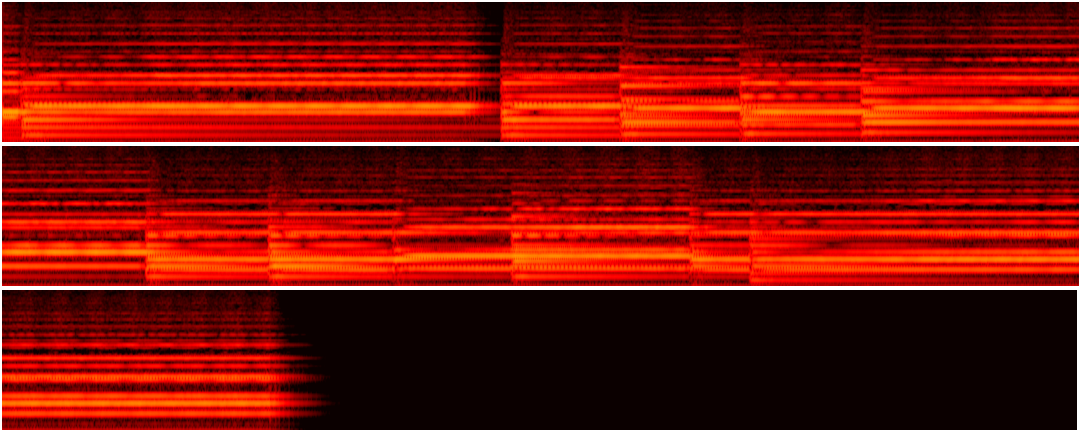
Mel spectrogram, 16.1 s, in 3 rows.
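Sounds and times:
flute duet: 0.0 - 12.3
piano: 0.0 - 12.4.

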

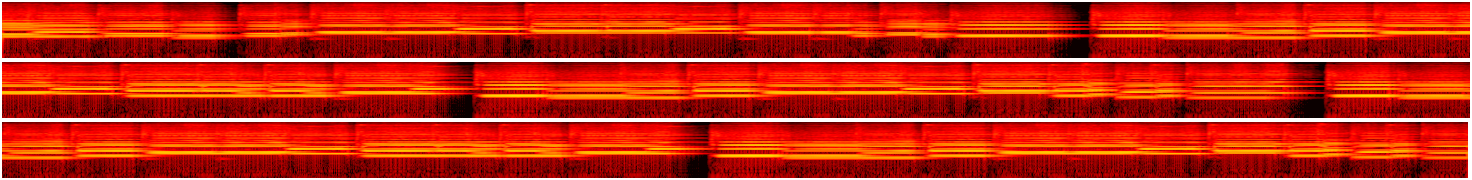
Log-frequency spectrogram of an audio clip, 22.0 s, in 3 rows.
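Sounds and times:
classical flute duet playing a waltz: 0.0 - 21.9.

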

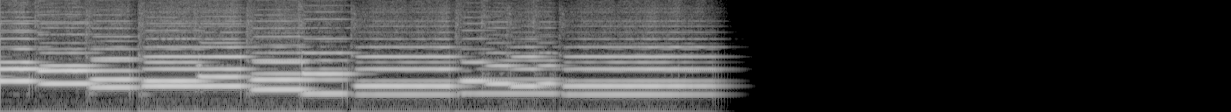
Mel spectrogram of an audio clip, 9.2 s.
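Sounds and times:
classical flute duet: 0.0 - 5.6.

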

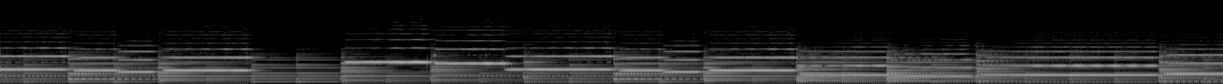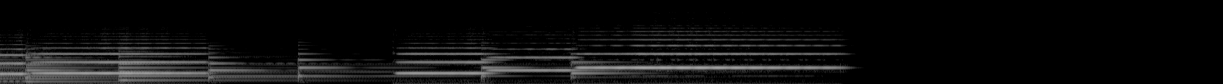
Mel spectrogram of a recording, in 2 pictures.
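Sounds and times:
flute solo: 0.0 - 2.7, 3.4 - 14.7, 16.2 - 20.9.

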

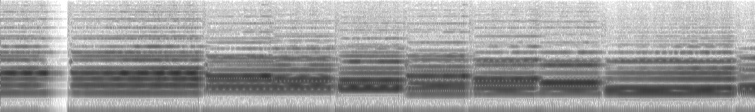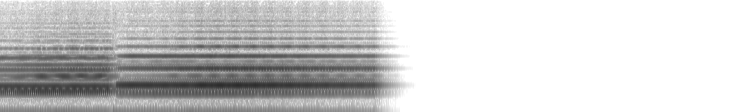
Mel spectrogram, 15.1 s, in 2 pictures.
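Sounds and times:
flute quartet playing: 0.0 - 11.4.

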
